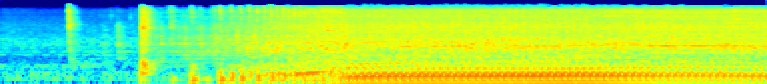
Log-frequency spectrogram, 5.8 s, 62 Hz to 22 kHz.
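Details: Onan generator on a cold day catches after a few pops and settles into a steady, fast, even drone; outlets read 160–170 volts and the stator about 18 volts, so the owner thinks idle is far too fast and it won't adjust down.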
